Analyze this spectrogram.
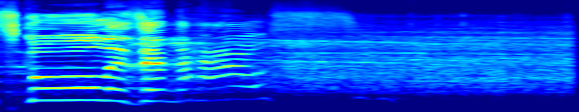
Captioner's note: applause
